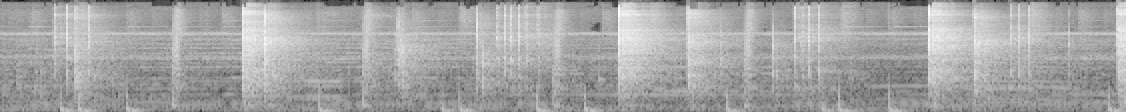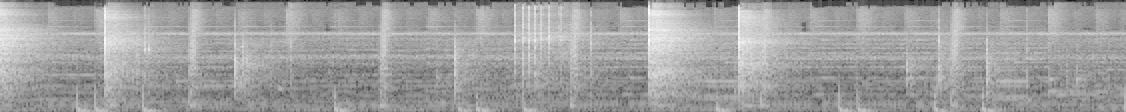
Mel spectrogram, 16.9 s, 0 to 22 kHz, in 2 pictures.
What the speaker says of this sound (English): I'm gonna just go ahead and torque down these 3 main bolts to 25 Newton meters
